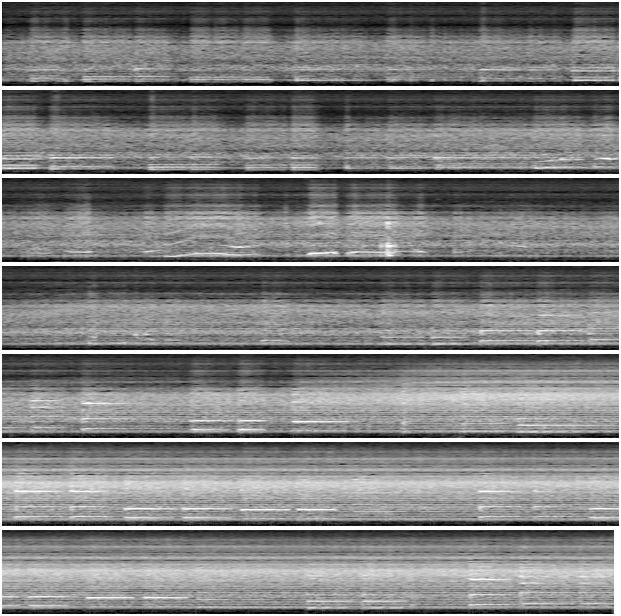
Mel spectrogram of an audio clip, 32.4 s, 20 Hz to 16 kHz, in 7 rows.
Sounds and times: old Amstrad tape recorder playing a broken tape 0:00.0 - 0:32.3
strange guitar 0:00.0 - 0:32.3
Warped Talking 0:08.6 - 0:13.7
Warped Talking 0:14.3 - 0:16.2

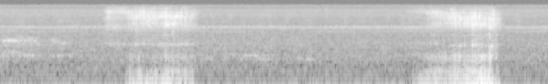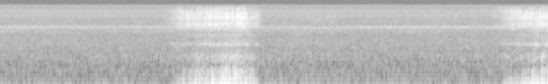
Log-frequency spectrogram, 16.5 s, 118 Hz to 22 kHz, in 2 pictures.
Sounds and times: snoring 0:01.6 - 0:03.0
snoring 0:06.2 - 0:07.6
snoring 0:10.8 - 0:12.2
snoring 0:15.7 - 0:16.4

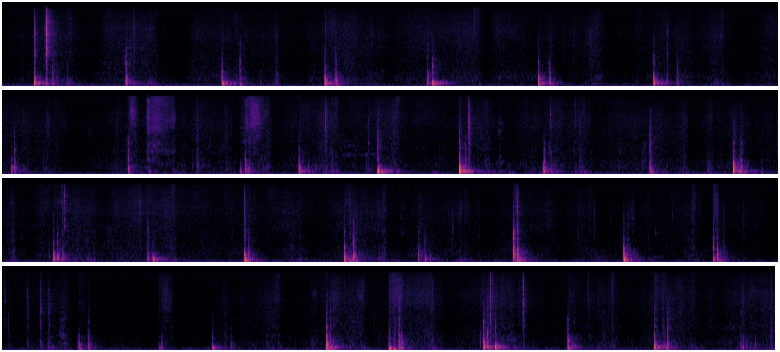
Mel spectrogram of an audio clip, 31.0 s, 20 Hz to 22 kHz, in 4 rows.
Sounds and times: Cowboy boots walking on hardwood floor 0:02.2 - 0:03.6
Cowboy boots walking on hardwood floor 0:05.4 - 0:07.2
Cowboy boots walking on hardwood floor 0:08.9 - 0:23.0
Cowboy boots walking on hardwood floor 0:23.7 - 0:31.0

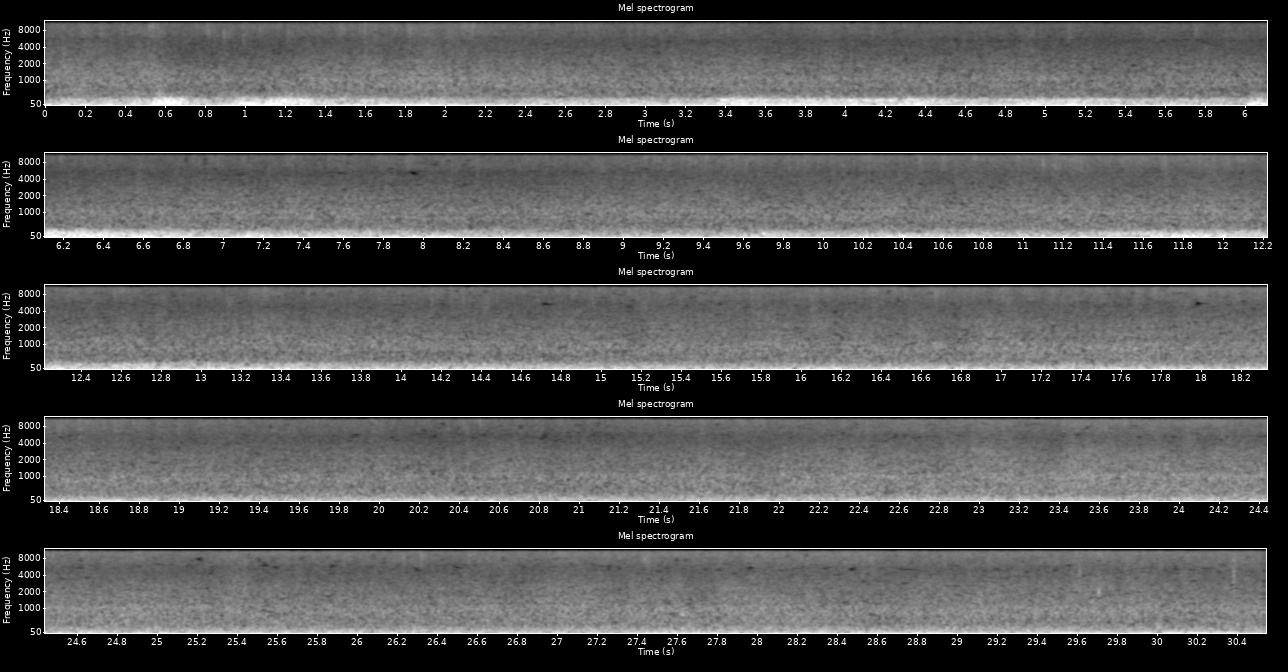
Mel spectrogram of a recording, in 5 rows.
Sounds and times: rain 0:00.0 - 0:30.5
wind 0:00.0 - 0:30.5
thunder 0:00.3 - 0:01.9
thunder 0:02.5 - 0:07.7
thunder 0:11.4 - 0:13.8

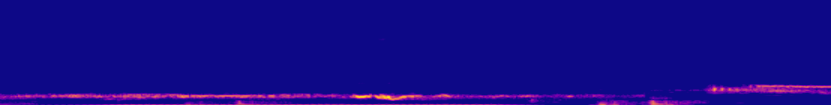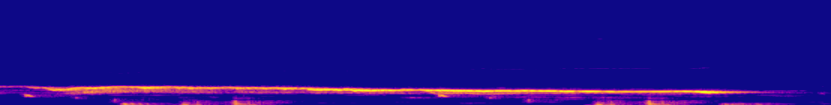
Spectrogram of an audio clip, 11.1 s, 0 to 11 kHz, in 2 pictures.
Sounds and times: scream 0:05.0 - 0:10.6

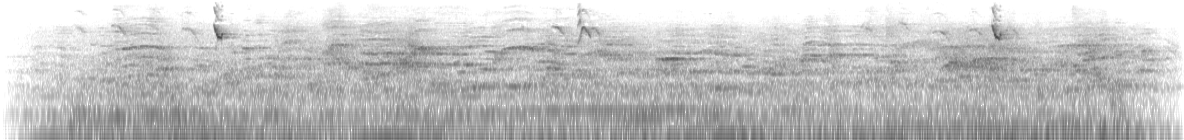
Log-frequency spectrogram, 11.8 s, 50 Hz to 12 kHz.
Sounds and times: cars 0:00.0 - 0:11.8
bird 0:00.7 - 0:02.7
bird 0:05.0 - 0:06.3
bird 0:08.1 - 0:10.8

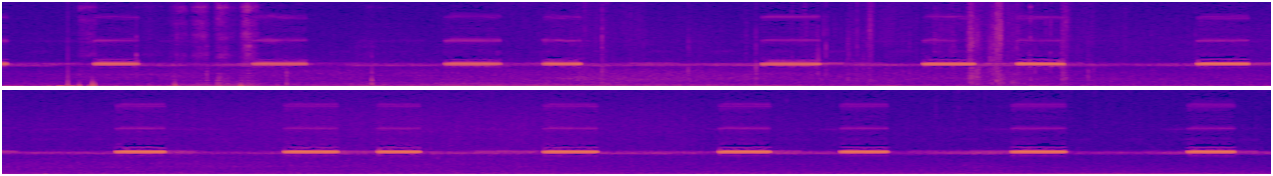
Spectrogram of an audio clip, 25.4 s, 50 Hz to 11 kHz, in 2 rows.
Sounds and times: crickets 0:00.0 - 0:25.3

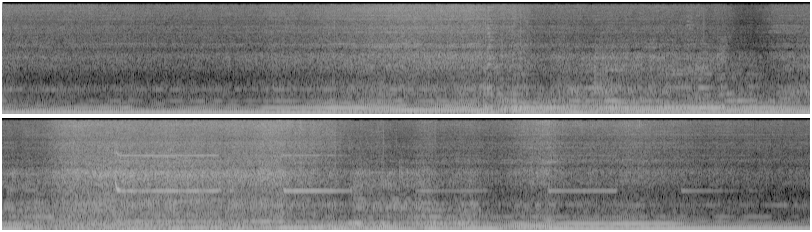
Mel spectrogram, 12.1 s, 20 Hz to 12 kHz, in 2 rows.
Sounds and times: Small paving roller, making a magnificent low roar 0:00.0 - 0:12.1
reverse-warning beep 0:06.8 - 0:11.6

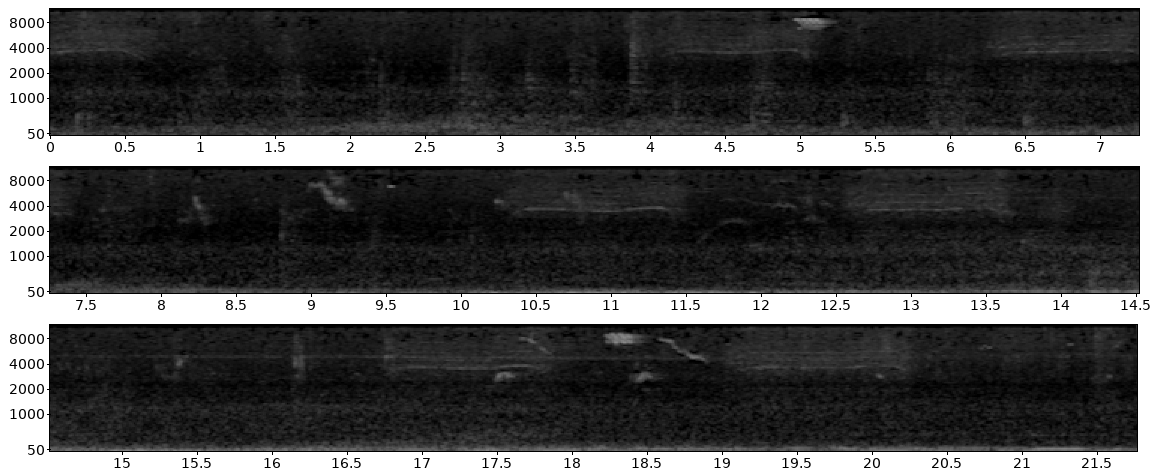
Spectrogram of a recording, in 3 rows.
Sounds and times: low level construction sounds 0:00.0 - 0:11.2
airplane noise 0:00.0 - 0:21.7
distant traffic 0:00.0 - 0:21.7
footstep sounds 0:00.0 - 0:06.8
birds 0:04.1 - 0:21.7

